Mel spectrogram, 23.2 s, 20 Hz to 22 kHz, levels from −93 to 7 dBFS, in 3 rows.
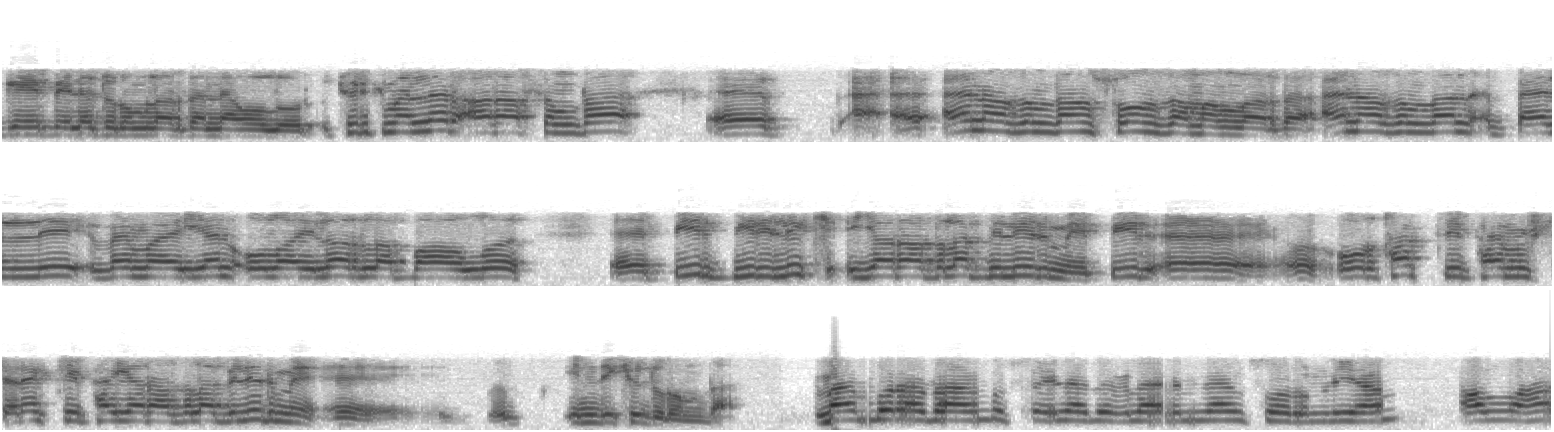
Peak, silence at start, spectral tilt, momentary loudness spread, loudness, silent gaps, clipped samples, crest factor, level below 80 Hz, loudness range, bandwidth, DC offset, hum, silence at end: -6 dBFS; 0 s; -7.5 dB/octave; 6 LU; -22 LUFS; none; under 0.1%; 16 dB; -74 dBFS; 2 LU; 3.9 kHz; under 0.1%; none; 0 s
